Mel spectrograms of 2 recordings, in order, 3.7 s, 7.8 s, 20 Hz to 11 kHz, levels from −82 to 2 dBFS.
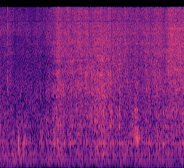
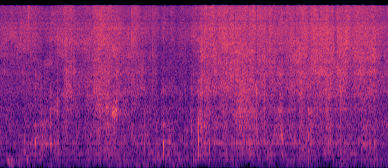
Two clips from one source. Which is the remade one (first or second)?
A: second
